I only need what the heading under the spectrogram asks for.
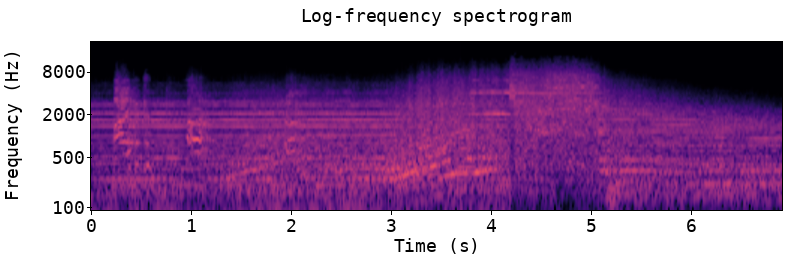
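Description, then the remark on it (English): A car engine revs up loudly, its pitch climbing, then tires screech in a harsh burst, all set within a dense, busy mix of other sounds and muffled voices. “I think I hear the engine of that car.”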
